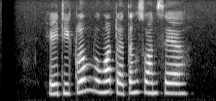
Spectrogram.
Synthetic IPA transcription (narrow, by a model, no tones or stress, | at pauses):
hed̥i̤klʊmluŋɔd̪̥ä̤t̪əŋsuwansɛ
